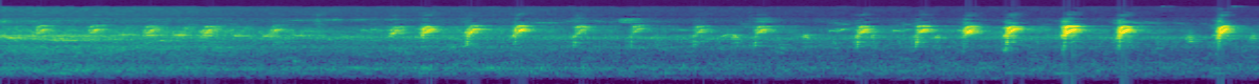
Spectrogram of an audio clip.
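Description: A common blackbird gives sharp, high chinking notes about three or four times a second, growing louder toward the end over a faint background hiss.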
